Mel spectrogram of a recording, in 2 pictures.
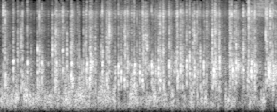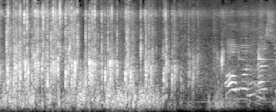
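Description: A small group applauding, dense hand claps mixed with voices, dying away about seven seconds in; a few short, high gliding chirps follow near the end.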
